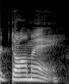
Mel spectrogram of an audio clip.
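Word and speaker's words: Domme: Is it, for a female, is it pronounced Dom or Dom-A? – Yes. – It depends on who you ask.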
